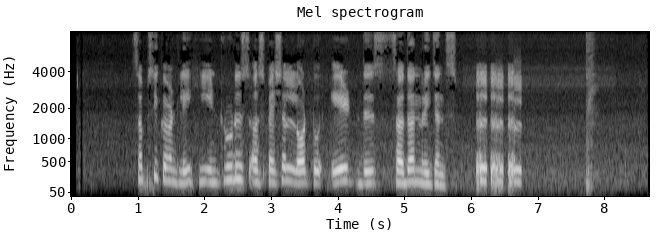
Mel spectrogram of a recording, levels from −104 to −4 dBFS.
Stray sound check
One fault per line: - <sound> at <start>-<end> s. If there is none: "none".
- laugh at 6.1-6.8 s
- thud at 7.7-8.0 s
